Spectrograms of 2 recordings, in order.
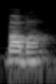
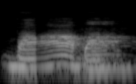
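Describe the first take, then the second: First: The word is said quickly in one go. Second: The word is said slowly with a gap. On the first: "আরে স্পিডে বল বাবা।" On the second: "slow কর। ... মাঝে একটা gap আছে কিন্তু।"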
